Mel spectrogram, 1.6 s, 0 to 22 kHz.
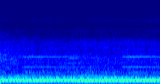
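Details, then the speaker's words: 2001 Ford F250 7.3L diesel, key on, engine not running, glow plugs on with battery at 11.4 V: steady low whirring hum from up front, owner suspects the fuel pump. "something making noise up there. Maybe a fuel pump. Right now, the glow plugs are running."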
